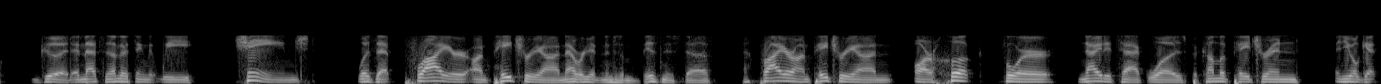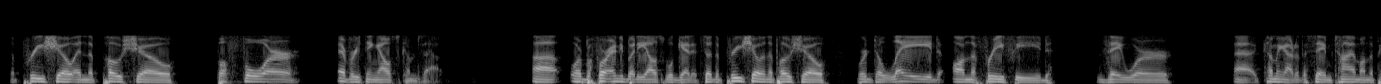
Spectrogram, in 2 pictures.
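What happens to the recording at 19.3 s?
At 19.3 s the speech is still passing through the Bluetooth CVSD headset codec, which runs through the whole clip. Each sample is coded as a single up-or-down step, consistent with a 64 kbps CVSD link, so nothing above 4 kHz survives. Sibilants turn scratchy and a granular hiss sits beneath the speech. A plain band limit would sound clean, but this has slope distortion on loud, bright sounds.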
